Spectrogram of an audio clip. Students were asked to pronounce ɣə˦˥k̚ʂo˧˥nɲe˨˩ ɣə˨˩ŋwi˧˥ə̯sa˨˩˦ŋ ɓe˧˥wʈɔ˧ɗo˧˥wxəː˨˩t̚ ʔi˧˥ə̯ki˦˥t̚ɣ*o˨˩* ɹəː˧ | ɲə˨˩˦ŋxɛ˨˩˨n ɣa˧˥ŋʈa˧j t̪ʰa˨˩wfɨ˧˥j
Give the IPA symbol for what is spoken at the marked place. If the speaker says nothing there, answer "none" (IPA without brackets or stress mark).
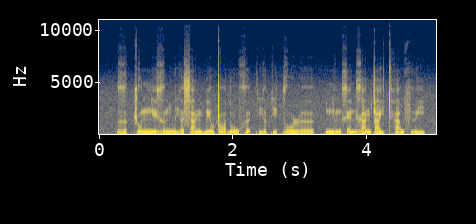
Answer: o˧˥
